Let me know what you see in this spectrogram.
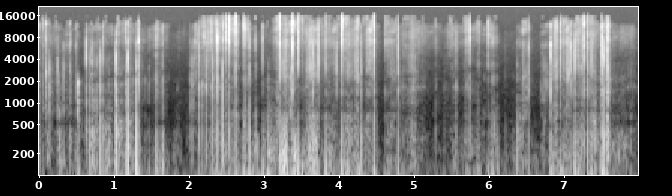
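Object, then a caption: Painted wooden stacking rings on a wooden base. Long grey nails scratch down the painted wooden rings of a full stacking ring toy set on its wooden base. The result is a quiet, dense, bassy rasping, broken into rapid clicks and short scrapes, that comes in bursts with brief lulls around the two- and five-second marks.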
